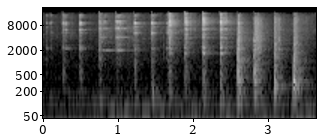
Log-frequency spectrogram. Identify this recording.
Hitting glass objects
